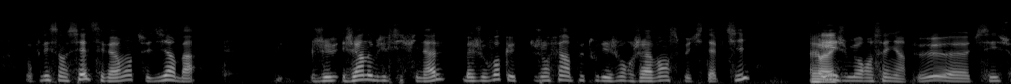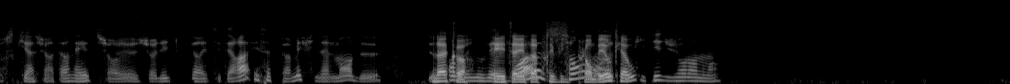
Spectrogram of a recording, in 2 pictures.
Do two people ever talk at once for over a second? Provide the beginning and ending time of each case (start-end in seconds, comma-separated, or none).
14.5-16.5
